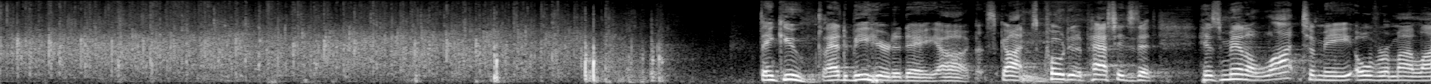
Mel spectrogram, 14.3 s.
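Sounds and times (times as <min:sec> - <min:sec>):
audience applauding a speaker at a ministry gathering: 0:00.0 - 0:06.9
speech: 0:07.6 - 0:14.3.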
